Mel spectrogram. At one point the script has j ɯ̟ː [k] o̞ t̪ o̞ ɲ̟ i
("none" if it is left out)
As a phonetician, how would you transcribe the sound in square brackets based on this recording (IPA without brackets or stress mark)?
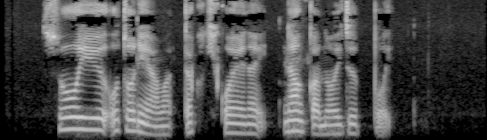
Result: ʔ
